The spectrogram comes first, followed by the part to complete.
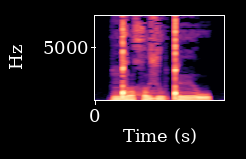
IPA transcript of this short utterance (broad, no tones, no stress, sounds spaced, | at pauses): ŋ͡ǃ o χ u z u ǃ ø w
